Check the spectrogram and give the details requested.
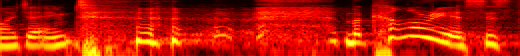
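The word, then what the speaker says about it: Makarios (μακάριος): Am I saying it right? She's a Greek. She speaks fluent Greek. Oh, there she is. And I said, is it Makarios? Yes, Makarios.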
